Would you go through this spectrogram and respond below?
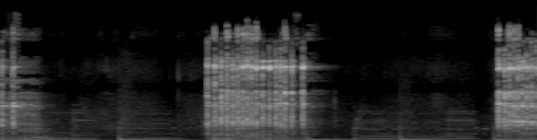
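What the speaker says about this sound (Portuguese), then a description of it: "Então aqui agora eu vou soltar esse parafuso, os dois lados" A ratchet loosening the suspension bolts on a bike's front fork, two bursts of rapid close clicking separated by quiet pauses with small metallic knocks.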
